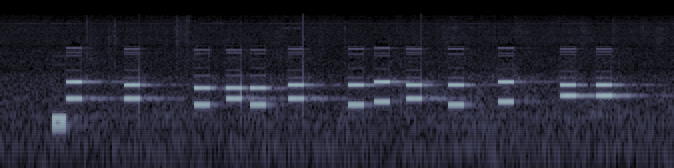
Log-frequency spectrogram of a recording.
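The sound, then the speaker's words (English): A quick run of about fourteen short, steady two-tone beeps in an uneven dialing rhythm, opened by one brief lower tone: blue box phone signaling tones made with the whistle known as the Captain Crunch whistle. The pitched tones are loud and clear, with no voices. “What I'm about to do is use a whistle that famously was known as the Captain Crunch whistle.”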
